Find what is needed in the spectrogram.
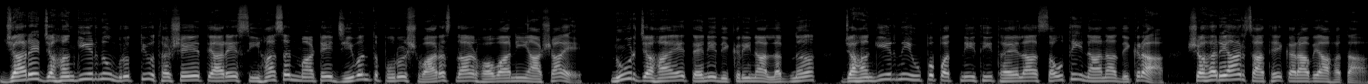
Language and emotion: Gujarati, neutral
